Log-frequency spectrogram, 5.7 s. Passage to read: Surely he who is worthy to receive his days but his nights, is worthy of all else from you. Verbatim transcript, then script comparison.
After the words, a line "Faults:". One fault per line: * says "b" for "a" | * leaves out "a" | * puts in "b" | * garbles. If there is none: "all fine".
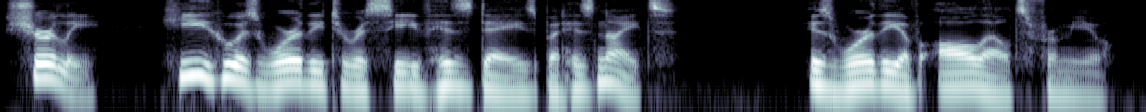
Surely he who is worthy to receive his days but his nights, is worthy of all else from you.
Faults:
all fine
